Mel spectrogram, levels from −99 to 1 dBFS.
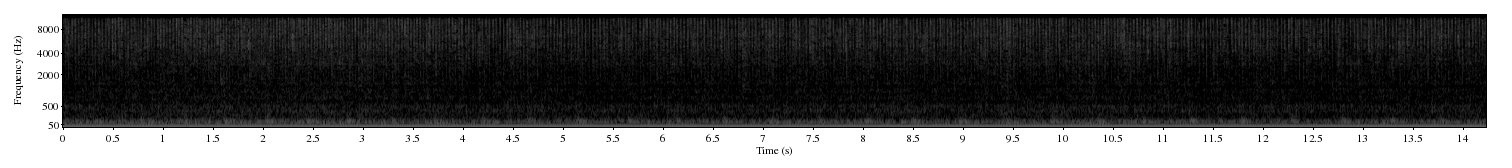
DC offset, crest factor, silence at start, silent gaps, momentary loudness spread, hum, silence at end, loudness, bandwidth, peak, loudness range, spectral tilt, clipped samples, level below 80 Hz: under 0.1%; 26 dB; 0 s; none; 3 LU; none; 0 s; -65 LUFS; 12 kHz; -44 dBFS; 2 LU; -1 dB/octave; under 0.1%; -82 dBFS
